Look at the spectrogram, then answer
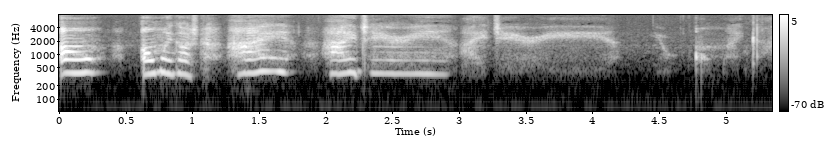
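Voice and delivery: hushed whisper. Showing viewers a new pet, jerry, in its home; whispering. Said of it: "I don't know why I'm whispering".

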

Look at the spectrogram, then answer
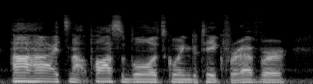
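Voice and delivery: plain

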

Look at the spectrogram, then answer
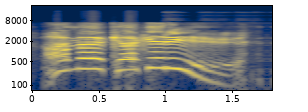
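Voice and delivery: shrill, swooping, very loud, high-pitched shout. Yelling a silly line at an enemy as asked: yelling really loud. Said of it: "Really loud in his ear".

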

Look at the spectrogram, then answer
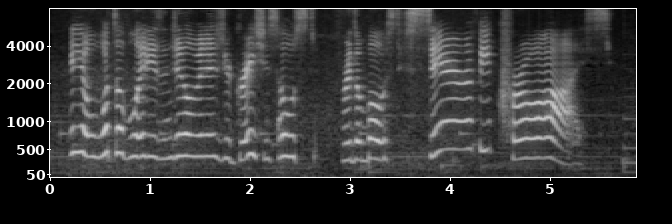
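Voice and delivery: loud excited announcer voice. As the host greeting ladies and gentlemen, a loud, excited voice. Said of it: "Loud, excited voice".

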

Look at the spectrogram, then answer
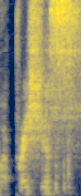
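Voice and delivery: whispered, lurking creature voice. In a chat, the speaker does their best Gollum impression. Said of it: "do my best Gollum impression".

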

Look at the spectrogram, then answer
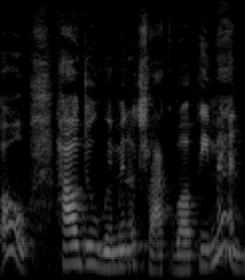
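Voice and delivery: ordinary delivery

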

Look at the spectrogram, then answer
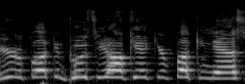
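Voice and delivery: put-on top-of-the-lungs, very high, shrill screaming. Recounting what a man screamed during a scuffle, retelling a scream. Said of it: "screaming at the top of his lungs".

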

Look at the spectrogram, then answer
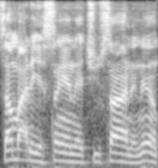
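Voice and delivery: normal talking voice

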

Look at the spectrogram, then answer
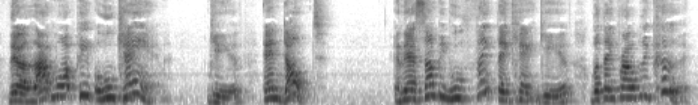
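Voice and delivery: measured, unhurried, slowed-down, deliberate delivery. After saying it too fast, the speaker repeats the point, slowed down. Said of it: "Let me slow down".

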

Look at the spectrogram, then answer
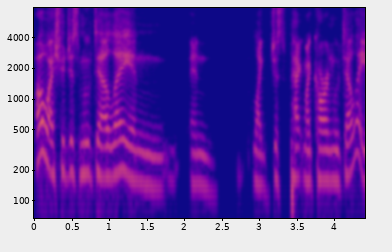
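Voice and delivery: usual speaking voice

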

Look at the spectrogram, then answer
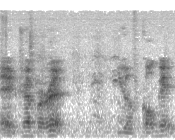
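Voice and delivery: hushed, breathy, whispered voice. Doing a colleague's voice after another speaker says do it: imitating a colleague's voice. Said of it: "my colleague Colgate voice".

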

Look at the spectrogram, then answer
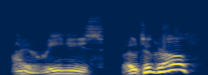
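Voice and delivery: startled exclamation of disbelief, surprised cry. The king responds to Mr. Holmes's request: surprised cry. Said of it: "he cried".

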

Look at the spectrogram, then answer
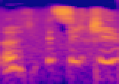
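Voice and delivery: very high, frightened, startled scream.

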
